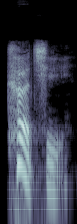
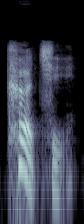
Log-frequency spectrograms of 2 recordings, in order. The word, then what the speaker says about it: 客气: Polite literally translates to 客气, where 客 is pronounced using a falling tone and 气 with the neutral tone. Can you try and say 客气?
